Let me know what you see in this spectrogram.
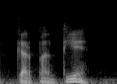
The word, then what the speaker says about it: Carpentier: Yo creo que a las orejitas mexicanas no es necesario explicarles quién es don Alejo Carpentier, que en realidad debemos pronunciar Carpentier, dado que su padre era francés.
